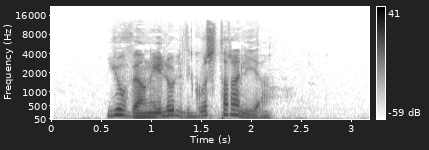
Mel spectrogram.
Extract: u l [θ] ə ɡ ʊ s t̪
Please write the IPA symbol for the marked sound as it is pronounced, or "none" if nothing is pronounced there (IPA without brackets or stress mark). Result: ð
